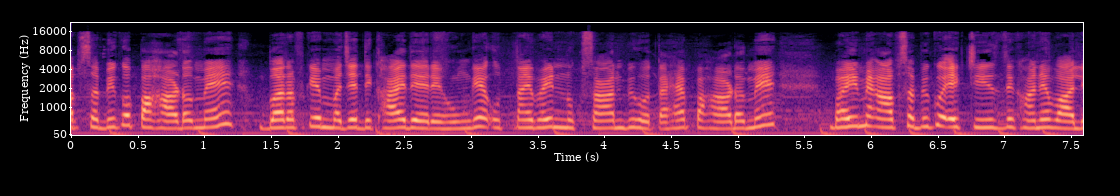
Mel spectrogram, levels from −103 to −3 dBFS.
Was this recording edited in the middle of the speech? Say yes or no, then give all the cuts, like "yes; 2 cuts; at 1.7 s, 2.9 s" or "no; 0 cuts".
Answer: no; 0 cuts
